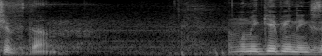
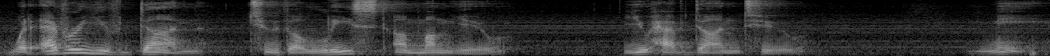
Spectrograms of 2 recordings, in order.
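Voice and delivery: softer, slower, dropping almost to a murmur; hushed reverent quote; 5 semitones lower, 9 dB quieter, slower than usual. Retold or imitated. Preacher quoting Jesus to the congregation, hushed and slow. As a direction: let the words of Jesus settle quietly.

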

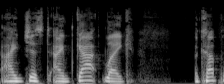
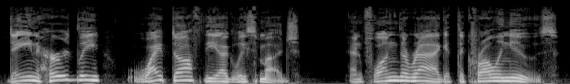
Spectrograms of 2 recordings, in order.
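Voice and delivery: plain reading voice

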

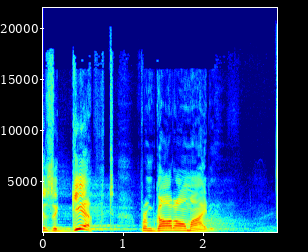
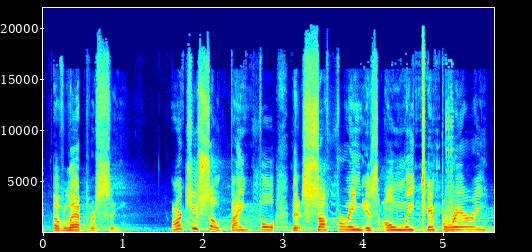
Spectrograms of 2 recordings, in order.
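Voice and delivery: ordinary talk

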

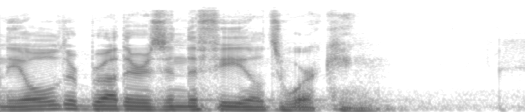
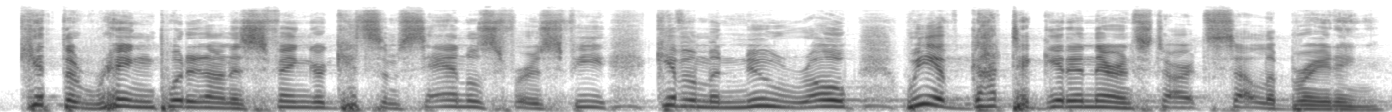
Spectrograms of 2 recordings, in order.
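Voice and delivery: louder, higher call of a glad father; joyful father; 6 semitones higher, 4 dB louder than usual. Acted. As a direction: shout out the orders for the feast. Father welcomes son home joyfully.

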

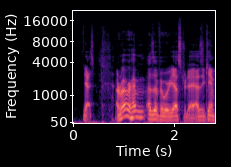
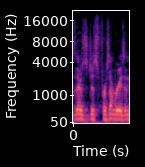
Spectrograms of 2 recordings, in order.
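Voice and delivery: ordinary delivery, nothing marked

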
